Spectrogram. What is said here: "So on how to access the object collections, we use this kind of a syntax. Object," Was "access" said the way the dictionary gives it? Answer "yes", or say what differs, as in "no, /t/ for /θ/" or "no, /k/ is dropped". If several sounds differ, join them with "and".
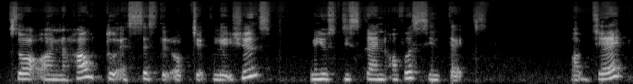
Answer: no, /k/ is dropped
